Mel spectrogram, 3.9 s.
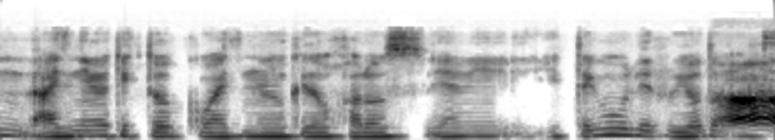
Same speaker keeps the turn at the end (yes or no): no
